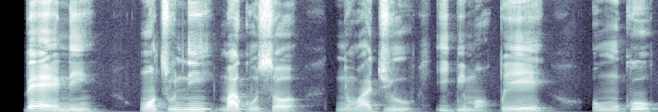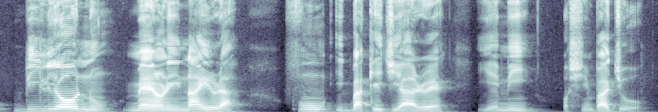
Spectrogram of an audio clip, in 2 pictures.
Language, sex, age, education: Yoruba, male, 30-45, tertiary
